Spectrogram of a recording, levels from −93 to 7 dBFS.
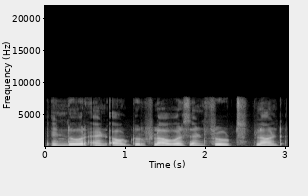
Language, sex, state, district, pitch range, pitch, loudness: Hindi, male, Jharkhand, Ranchi, 100-105 Hz, 100 Hz, -18 LUFS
